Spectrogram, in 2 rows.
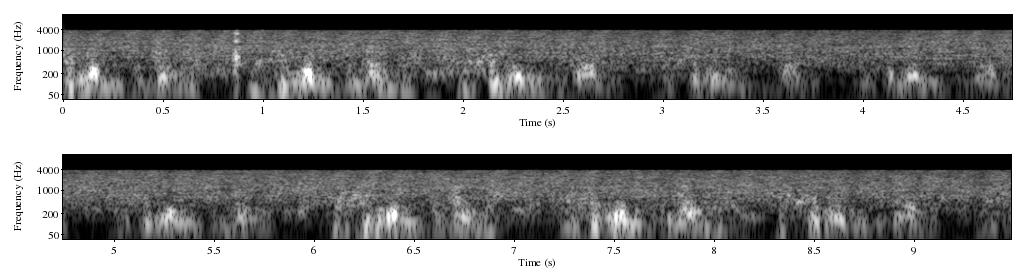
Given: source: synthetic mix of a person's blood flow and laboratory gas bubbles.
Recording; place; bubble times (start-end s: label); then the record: Doppler ultrasound of blood flow; precordium
0.84-0.91 s: bubbles
From the record:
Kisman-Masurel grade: 112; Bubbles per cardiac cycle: 1 to 2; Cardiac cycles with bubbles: 1 to 10%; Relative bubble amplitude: moderate (0.250 to 0.450); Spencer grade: 1 (occasional bubble signal discernible with the cardiac motion signal, with majority of cardiac periods free of bubbles); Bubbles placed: only in the low amplitude regions of the cardiac cycle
